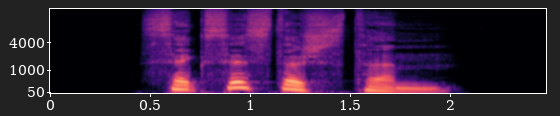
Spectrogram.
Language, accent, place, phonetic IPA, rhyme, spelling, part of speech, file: German, Germany, Berlin, [zɛˈksɪstɪʃstəm], -ɪstɪʃstəm, sexistischstem, adjective, De-sexistischstem.ogg
- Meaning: strong dative masculine/neuter singular superlative degree of sexistisch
